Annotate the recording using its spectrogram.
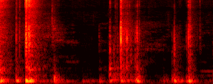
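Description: Several light, sharp clicks and taps of hard clear plastic as a clear acrylic drawer unit holding washi tape rolls is handled.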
